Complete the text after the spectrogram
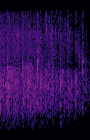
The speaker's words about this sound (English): Clap your hands and rejoice at the word of the Lord today. Amen.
